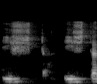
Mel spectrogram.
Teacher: Cuando una S cerebral le sigue una T, la T se cerebraliza por rebote.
